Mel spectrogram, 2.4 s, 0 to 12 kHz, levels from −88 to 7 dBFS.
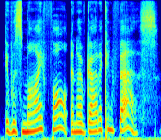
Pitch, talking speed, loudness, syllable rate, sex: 230 Hz, 225 wpm, -16 LUFS, 4.9 syllables/s, female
